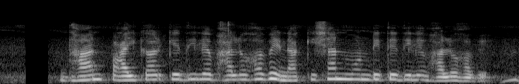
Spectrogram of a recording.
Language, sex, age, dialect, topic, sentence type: Bengali, female, 31-35, Western, agriculture, question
